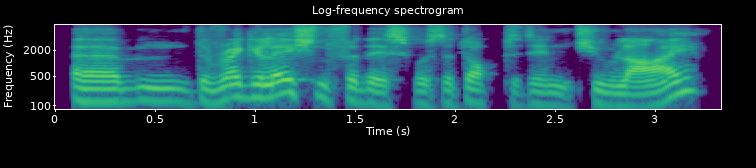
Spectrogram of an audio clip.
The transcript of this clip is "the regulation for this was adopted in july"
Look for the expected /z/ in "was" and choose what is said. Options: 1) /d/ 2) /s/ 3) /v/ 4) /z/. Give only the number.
4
